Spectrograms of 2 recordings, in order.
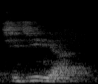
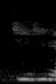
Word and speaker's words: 지질: 안 하고 지질이라고 얘기했지 발음 잘해야 돼 지질이야 찌질이 아니고 알았지 지질 팩이라고 보통 부르는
